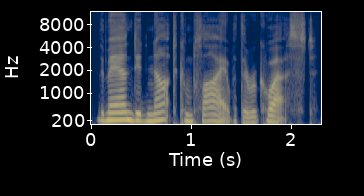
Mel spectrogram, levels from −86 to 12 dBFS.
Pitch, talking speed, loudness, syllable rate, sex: 195 Hz, 210 wpm, -18 LUFS, 4.6 syllables/s, female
